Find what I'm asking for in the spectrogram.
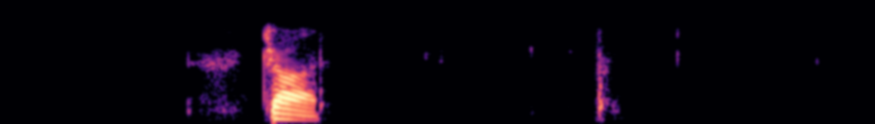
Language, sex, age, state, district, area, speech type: Dogri, male, 30-45, Jammu and Kashmir, Udhampur, rural, conversation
